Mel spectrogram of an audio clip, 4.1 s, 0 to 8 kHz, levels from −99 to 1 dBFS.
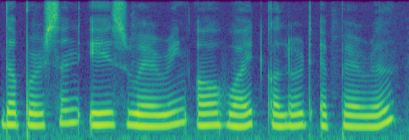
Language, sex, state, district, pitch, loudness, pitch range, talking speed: English, female, Assam, Kamrup Metropolitan, 215 Hz, -15 LUFS, 205-225 Hz, 115 wpm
